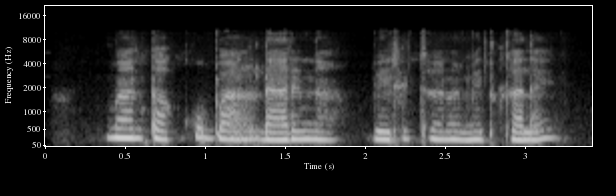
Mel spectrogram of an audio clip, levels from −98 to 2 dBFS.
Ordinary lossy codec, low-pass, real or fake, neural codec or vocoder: none; none; fake; vocoder, 22.05 kHz, 80 mel bands, HiFi-GAN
